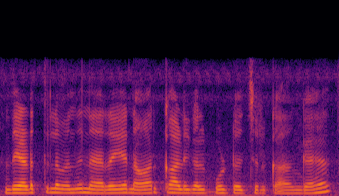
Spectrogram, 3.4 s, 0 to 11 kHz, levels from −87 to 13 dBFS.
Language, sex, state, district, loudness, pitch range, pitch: Tamil, female, Tamil Nadu, Kanyakumari, -19 LUFS, 190-215 Hz, 200 Hz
